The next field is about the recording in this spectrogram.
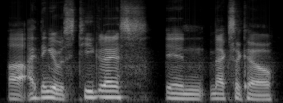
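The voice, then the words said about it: Attempted Spanish accent. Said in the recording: “That was my attempt at a Spanish accent. ... It was almost on par with Zealand's.”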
